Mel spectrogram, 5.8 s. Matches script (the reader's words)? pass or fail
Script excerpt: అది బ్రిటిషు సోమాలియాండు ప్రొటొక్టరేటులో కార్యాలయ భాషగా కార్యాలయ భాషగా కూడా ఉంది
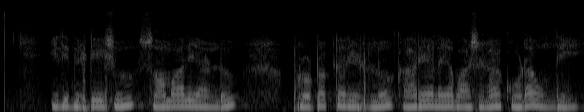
fail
